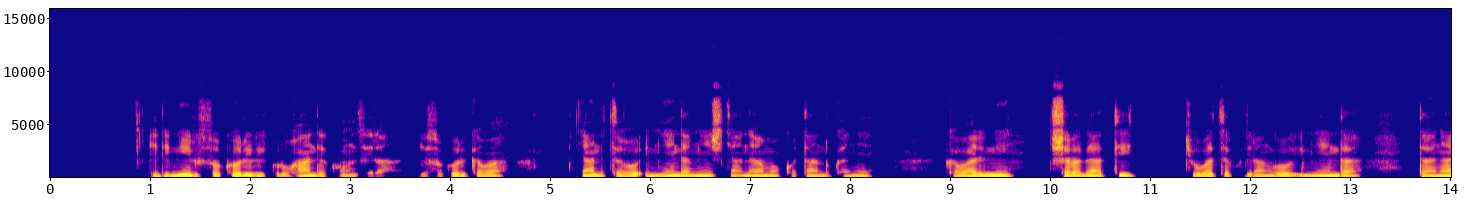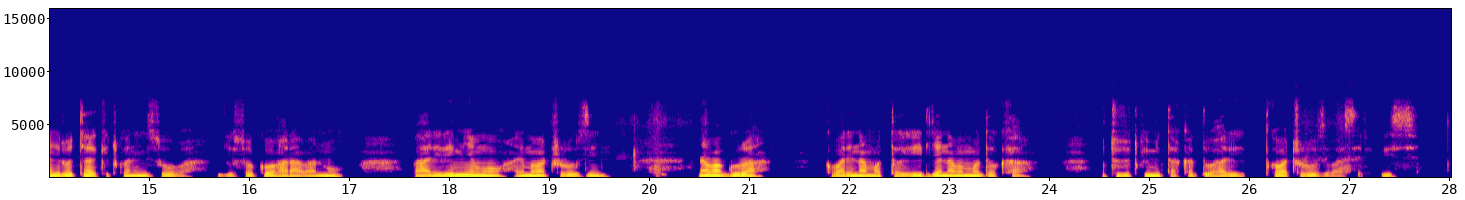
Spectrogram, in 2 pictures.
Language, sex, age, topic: Kinyarwanda, male, 18-24, finance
